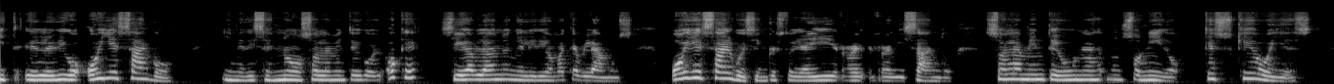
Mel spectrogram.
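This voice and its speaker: A woman's voice: mid-range voice, a little mellow, no echo, studio quality. A woman pastor teaching a Bible class in an earnest, encouraging way, acting out how she coaches people in prayer.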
